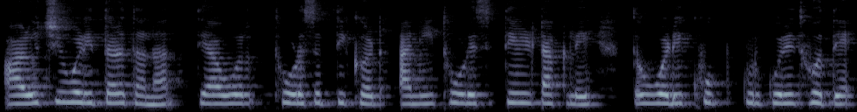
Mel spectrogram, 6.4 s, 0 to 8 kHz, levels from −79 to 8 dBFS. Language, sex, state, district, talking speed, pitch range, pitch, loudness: Marathi, female, Maharashtra, Pune, 140 wpm, 230-255 Hz, 240 Hz, -31 LUFS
